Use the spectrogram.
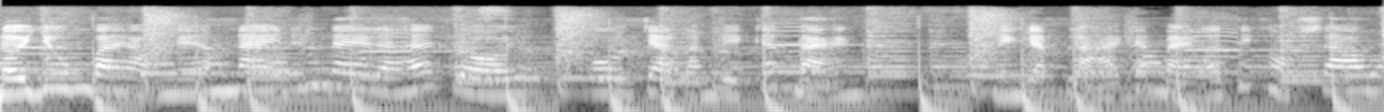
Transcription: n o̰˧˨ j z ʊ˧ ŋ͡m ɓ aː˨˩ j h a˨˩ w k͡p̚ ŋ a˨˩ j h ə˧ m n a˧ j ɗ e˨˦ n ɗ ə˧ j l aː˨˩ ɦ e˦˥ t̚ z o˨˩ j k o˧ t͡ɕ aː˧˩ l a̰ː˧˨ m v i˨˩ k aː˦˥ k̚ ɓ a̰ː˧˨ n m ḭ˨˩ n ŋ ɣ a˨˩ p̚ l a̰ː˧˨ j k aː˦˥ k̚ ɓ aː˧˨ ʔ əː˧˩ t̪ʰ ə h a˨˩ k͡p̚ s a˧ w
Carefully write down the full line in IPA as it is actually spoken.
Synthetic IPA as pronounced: n o̰˧˨ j z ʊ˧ ŋ͡m ɓ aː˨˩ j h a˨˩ w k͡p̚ ŋ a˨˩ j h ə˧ m n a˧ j ɗ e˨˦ n ɗ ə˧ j l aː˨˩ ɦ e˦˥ t̚ z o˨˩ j k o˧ t͡ɕ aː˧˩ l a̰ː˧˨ m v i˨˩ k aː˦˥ k̚ ɓ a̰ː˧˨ n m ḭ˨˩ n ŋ ɣ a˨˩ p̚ l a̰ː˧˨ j k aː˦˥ k̚ ɓ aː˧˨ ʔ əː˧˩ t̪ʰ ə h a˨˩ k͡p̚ s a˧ w

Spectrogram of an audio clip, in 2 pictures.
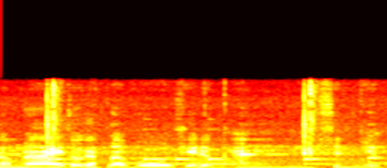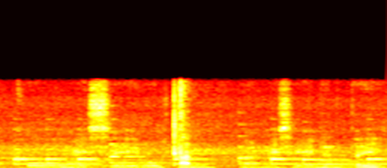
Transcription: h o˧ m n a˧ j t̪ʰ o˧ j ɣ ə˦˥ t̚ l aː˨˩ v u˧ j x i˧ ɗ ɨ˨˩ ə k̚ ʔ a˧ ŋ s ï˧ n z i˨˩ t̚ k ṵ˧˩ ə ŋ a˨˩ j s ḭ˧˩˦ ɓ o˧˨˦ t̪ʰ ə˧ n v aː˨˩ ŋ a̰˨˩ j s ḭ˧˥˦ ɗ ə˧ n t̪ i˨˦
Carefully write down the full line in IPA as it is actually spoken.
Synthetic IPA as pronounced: h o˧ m n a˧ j t̪ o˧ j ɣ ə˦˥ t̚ l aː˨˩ v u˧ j x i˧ ɗ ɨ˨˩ ə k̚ ʔ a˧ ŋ s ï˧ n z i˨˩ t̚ k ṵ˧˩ ə ŋ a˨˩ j s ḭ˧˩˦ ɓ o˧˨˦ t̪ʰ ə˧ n v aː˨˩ ŋ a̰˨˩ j s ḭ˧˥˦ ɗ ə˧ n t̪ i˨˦

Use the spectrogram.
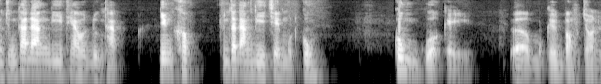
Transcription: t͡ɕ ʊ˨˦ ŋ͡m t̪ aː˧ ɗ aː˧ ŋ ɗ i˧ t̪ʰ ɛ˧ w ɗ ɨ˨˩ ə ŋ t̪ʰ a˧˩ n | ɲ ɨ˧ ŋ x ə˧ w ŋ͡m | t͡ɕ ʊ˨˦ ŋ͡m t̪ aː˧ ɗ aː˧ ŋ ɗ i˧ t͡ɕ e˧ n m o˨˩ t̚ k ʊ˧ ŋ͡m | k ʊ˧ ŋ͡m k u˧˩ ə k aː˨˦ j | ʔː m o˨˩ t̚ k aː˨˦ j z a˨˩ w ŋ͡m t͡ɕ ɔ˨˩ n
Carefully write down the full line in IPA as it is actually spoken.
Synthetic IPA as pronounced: t͡ɕ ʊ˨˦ ŋ͡m t̪ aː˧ ɗ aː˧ ŋ ɗ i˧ t̪ʰ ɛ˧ w ɗ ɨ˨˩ ə ŋ t̪ʰ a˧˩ ŋ | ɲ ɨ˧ ŋ x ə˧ w ŋ͡m | t͡ɕ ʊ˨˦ ŋ͡m t̪ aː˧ ɗ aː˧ ŋ ɗ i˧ t͡ɕ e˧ n m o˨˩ t̚ k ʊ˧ ŋ͡m | k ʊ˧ ŋ͡m k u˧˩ ə k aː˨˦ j | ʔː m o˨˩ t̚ k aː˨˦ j v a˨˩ w ŋ͡m t͡ɕ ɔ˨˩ n

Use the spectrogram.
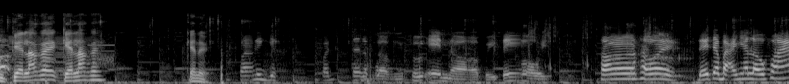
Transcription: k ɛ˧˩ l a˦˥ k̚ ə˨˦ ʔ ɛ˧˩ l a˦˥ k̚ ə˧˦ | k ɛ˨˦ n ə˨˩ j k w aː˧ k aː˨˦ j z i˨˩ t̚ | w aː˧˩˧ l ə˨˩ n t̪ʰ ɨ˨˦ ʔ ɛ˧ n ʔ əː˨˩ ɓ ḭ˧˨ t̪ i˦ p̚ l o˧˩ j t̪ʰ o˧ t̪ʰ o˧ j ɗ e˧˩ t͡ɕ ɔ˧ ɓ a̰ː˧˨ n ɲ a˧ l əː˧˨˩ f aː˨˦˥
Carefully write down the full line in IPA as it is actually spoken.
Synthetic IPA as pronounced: k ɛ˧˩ l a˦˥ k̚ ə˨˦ k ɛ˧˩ l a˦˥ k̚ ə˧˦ | k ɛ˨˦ n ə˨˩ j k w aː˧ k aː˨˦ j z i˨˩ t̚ | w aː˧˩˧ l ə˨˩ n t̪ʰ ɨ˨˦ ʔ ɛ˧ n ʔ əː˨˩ ɓ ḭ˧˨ t̪ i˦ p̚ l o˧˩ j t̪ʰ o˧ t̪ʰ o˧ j ɗ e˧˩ t͡ɕ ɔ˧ ɓ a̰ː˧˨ n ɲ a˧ l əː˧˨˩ f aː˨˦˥

